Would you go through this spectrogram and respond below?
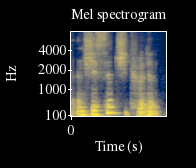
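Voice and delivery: ordinary delivery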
